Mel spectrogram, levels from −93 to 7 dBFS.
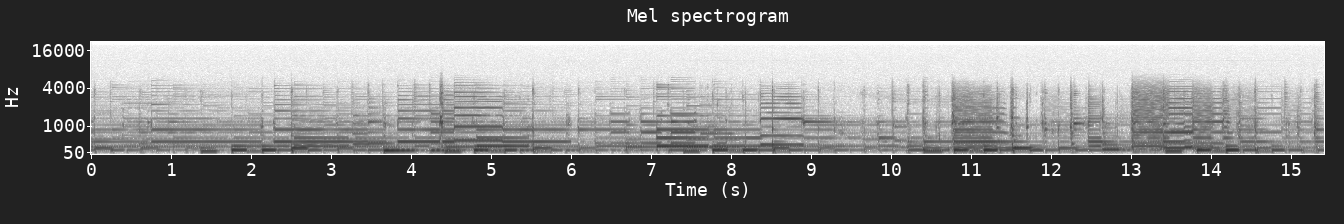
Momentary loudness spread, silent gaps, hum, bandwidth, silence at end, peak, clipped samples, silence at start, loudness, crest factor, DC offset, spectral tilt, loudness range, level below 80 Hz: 12 LU; none; none; 6.2 kHz; 0 s; -6 dBFS; under 0.1%; 0 s; -23 LUFS; 16 dB; under 0.1%; -8.5 dB/octave; 3 LU; -56 dBFS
